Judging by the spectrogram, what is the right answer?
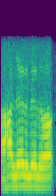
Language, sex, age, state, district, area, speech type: Telugu, male, 45-60, Andhra Pradesh, Sri Balaji, rural, conversation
